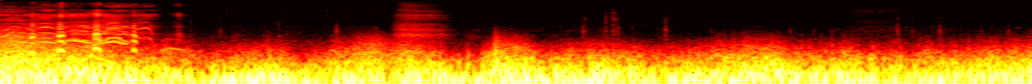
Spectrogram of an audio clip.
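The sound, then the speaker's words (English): Wind buffeting a microphone outdoors in a village, a loud, continuous low rumble that swells and dips in gusts, with no voices heard. “No, wind! Stop getting angry at wind.”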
